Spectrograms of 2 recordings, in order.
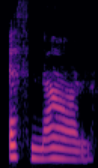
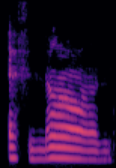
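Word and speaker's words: اثنان: and this is enough so it's important to elongate so if not and that is the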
